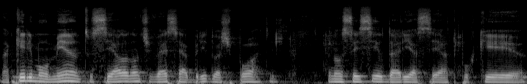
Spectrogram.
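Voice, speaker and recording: A man's voice is medium in pitch, dark and mellow in tone, and somewhat breathy. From Rio de Janeiro, Brazil. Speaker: pastor and biologist. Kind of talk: podcast interview answer.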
